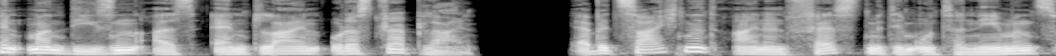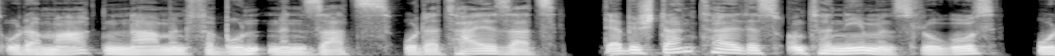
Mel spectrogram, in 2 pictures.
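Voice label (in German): Kommentar, Claim, Neutral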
